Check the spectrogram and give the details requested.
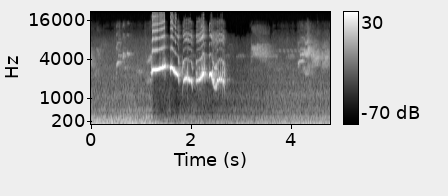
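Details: Master song of an orange-headed thrush for home-kept birds: a single loud burst of twisting, slurred whistles, quickly rising and dropping, followed by faint high twitters over a low background drone.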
